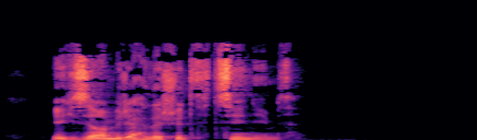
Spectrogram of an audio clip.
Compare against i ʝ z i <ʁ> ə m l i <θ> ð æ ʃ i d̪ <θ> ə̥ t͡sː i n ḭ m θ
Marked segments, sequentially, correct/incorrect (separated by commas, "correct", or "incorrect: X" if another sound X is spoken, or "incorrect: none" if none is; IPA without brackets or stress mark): correct, incorrect: ħ, correct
